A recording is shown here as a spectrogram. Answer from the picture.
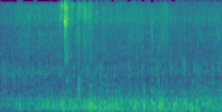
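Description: Wind buffeting the microphone out on the open river: a steady low rumble.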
